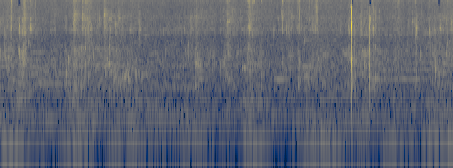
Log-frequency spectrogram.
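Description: Curry-seasoned raw chicken pieces being mixed by hand and spoon in a metal pot of marinade, with soft wet squelching and sloshing over a low rumble. Two sharp clinks come just after four seconds in.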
